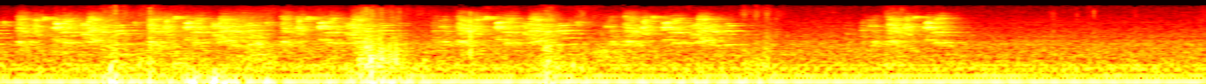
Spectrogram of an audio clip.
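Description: Small cage bird twittering in quick runs of high chirps that stop about five seconds in, over a steady low electrical hum.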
